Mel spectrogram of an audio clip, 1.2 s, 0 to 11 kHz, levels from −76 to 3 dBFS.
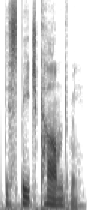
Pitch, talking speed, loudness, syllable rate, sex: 85 Hz, 195 wpm, -17 LUFS, 5.1 syllables/s, male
